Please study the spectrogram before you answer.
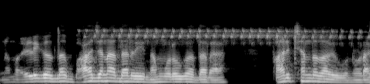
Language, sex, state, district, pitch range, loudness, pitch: Kannada, male, Karnataka, Bijapur, 110-145 Hz, -16 LUFS, 125 Hz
